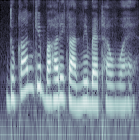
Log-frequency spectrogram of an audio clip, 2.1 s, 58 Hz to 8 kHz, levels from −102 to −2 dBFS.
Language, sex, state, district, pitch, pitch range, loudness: Hindi, female, Assam, Kamrup Metropolitan, 225 Hz, 200-255 Hz, -16 LUFS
